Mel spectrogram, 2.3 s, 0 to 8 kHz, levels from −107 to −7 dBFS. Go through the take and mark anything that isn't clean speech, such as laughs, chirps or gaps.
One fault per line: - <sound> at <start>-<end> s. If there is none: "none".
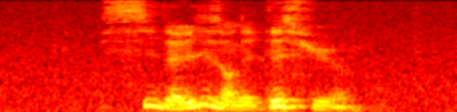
none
